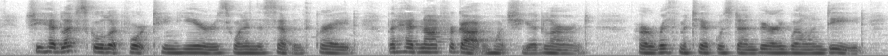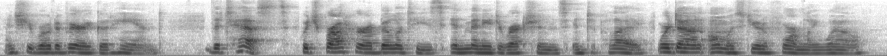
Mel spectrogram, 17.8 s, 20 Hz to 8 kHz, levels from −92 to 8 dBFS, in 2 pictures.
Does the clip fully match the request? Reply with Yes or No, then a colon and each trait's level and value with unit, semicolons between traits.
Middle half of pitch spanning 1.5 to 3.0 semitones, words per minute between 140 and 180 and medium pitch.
Yes: average, 2.7 semitones; average, 170 wpm; medium, 145 Hz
